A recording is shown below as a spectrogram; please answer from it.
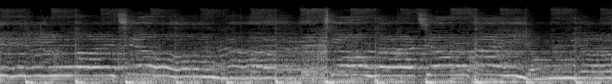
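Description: A woman singing a slow melody into a microphone over musical accompaniment with a steady beat. She holds long notes with a slight waver and drops to a lower note about five seconds in.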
